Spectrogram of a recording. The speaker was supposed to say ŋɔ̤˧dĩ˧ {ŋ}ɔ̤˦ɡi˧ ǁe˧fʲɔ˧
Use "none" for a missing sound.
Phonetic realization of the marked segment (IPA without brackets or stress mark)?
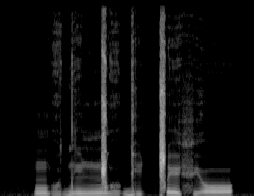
ŋ͡ǁ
